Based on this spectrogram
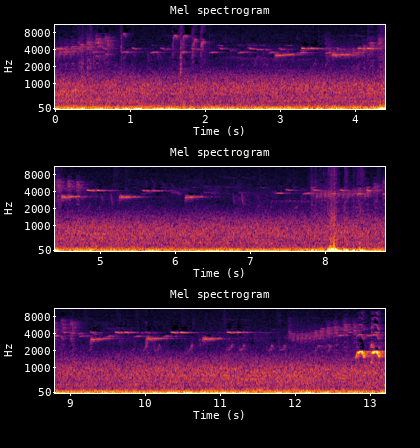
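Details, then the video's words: Birds chirping as they feed at a bird feeder, binaural microphones placed beside the seed: a long sequence of high, clear short whistles repeated steadily, with one sudden knock midway and low rumble throughout. "BIRD FEEDING SOUNDS"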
